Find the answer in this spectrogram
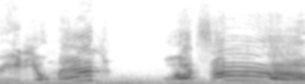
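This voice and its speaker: Clear background noise sits behind a put-on character voice. The pitch is extremely high and swings very widely. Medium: video game. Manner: casual, slangy.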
